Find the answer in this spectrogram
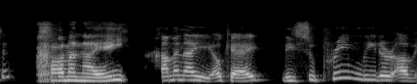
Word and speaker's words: Khamenei: How do you pronounce it? Khamenei, okay.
